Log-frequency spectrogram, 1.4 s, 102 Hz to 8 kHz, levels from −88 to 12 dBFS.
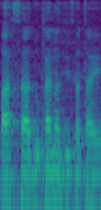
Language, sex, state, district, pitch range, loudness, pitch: Marathi, male, Maharashtra, Sindhudurg, 105-110 Hz, -31 LUFS, 110 Hz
